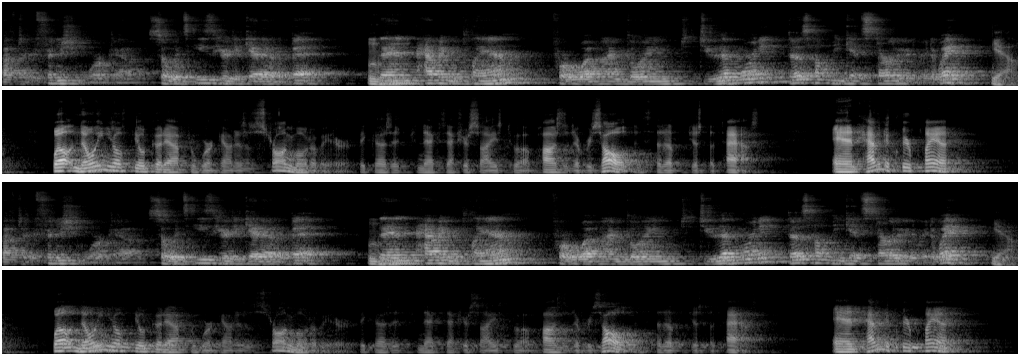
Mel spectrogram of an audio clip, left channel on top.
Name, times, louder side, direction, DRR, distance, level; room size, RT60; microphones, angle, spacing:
voice 1, 0.0-3.1 3.8-5.2 5.5-9.5 19.6-19.7, equal, 10° right, -3 dB, 5.0 m, -28 dB
voice 2, 3.7-4.1 9.9-10.2 10.7-13.6 13.9-17.1 17.4-17.6 18.5-19.6, left 4 dB, 85° left, 11 dB, 1.0 m, -27 dB
14.0 x 12.5 x 5.6 m, 1.0 s
head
